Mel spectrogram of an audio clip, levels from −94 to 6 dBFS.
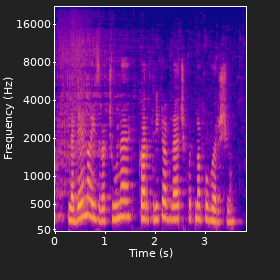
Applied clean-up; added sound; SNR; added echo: classical method log-MMSE.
